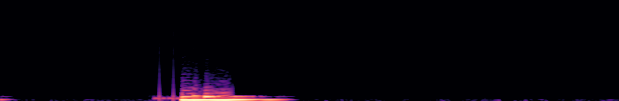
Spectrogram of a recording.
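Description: A short plucked-string musical note or chord, struck sharply about one and a half seconds in and fading out over about a second. The tail of an identical note dies away at the very start.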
